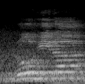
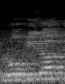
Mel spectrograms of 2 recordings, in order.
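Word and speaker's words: Rohida: Rajasthan state state FL you it's wrong pronounced roh rohira is the state flower of Rajasthan both have mispronounced r o s i r a rohira is the state FL of Rajasthan what's it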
